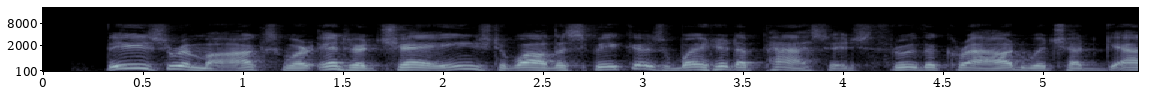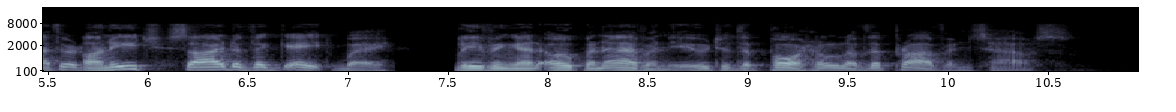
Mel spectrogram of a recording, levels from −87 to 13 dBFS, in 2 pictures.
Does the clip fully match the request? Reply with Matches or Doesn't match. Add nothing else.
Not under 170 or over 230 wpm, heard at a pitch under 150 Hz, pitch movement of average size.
Matches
